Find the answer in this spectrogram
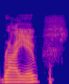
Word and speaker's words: Ryu: We got Andrew Koji as Ryu or Ru or however you want to pronounce it. Rayu.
